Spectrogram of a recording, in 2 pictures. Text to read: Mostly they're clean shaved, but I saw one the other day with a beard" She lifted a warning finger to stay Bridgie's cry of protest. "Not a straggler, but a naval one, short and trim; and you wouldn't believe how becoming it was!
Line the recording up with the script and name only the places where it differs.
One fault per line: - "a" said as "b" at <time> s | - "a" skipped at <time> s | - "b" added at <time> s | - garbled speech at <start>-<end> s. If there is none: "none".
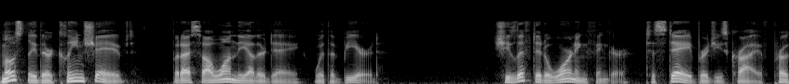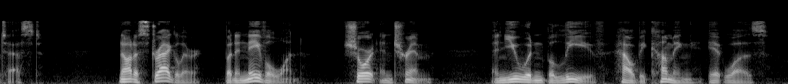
none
